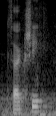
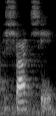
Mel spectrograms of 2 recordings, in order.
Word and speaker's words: Saakshi: introduce you know saki to van and Van saki hello wait is that how you pronounce your name it's shaki sh shaki okay yeah okay I don't want to buer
